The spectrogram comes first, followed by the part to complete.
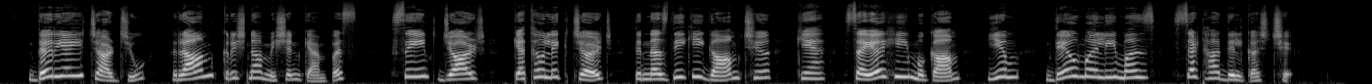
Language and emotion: Kashmiri, neutral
